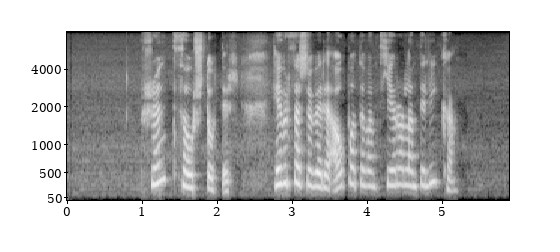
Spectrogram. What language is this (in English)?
Icelandic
